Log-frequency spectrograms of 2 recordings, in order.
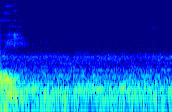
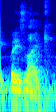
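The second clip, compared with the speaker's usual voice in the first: usual speaking voice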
